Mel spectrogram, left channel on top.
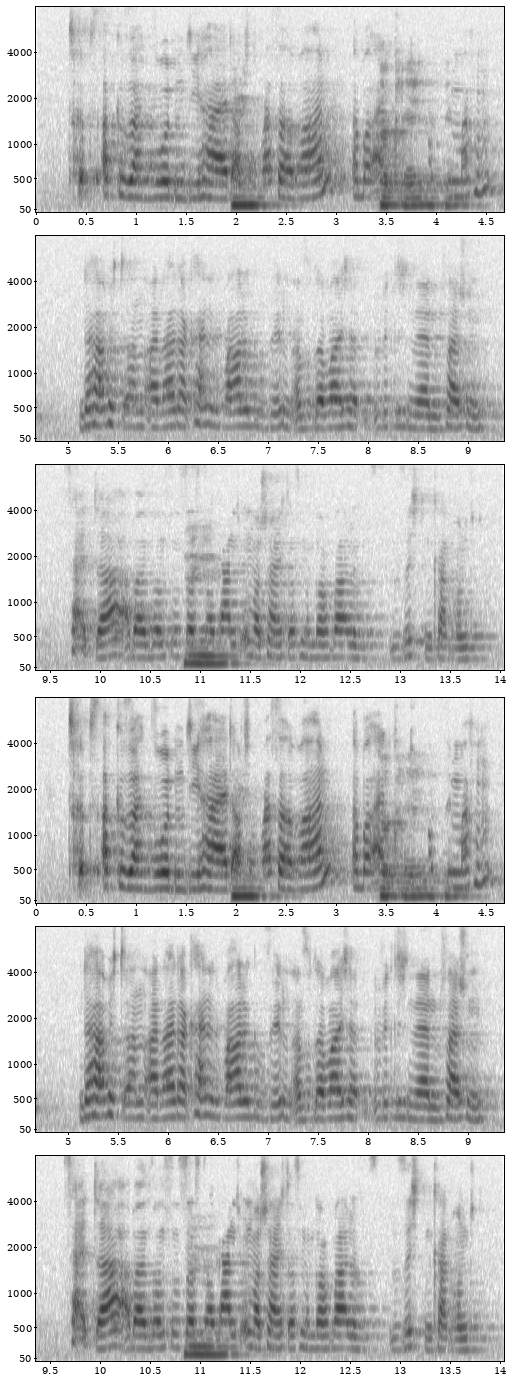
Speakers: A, on the right; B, on the left.
A: Trips abgesagt wurden, die halt
B: Hm.
A: auf dem Wasser waren, aber einen
B: Okay,
A: konnte ich trotzdem
B: okay.
A: machen. Und da habe ich dann äh, leider keine Wale gesehen. Also da war ich halt wirklich in der falschen Zeit da, aber ansonsten ist
B: Hm.
A: das da gar nicht unwahrscheinlich, dass man da Wale s- sichten kann. Und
